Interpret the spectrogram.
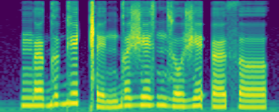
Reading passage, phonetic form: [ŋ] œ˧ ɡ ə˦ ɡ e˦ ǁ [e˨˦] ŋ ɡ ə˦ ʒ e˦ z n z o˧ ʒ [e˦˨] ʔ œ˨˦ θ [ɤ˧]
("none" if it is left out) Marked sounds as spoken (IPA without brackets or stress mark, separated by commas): ŋ, e˨, e˦, ɤ˧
